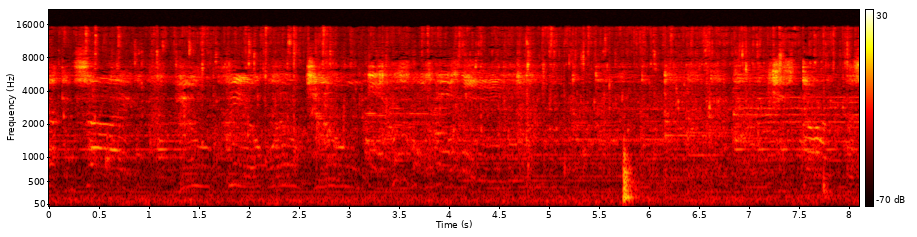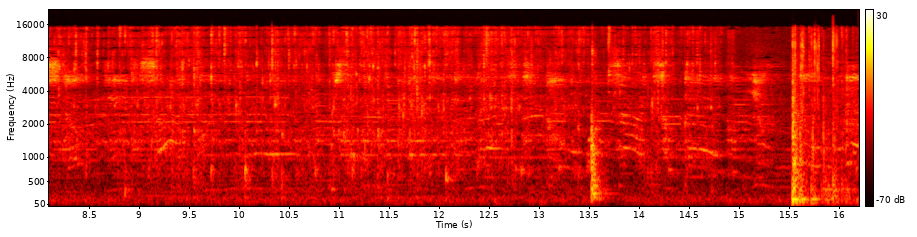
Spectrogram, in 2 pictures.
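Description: Water running from a tap into a container to top it back up, a steady trickle with drips and a few sharp knocks, as a voice talks over it nearby.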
